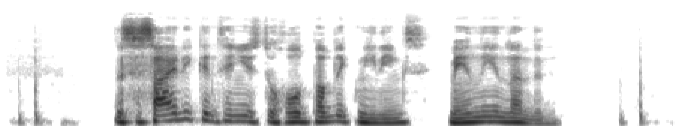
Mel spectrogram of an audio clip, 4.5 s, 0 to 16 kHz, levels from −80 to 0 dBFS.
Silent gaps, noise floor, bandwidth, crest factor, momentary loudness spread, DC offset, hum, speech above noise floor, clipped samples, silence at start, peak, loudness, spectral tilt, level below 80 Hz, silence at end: none; -57 dBFS; 9.6 kHz; 20 dB; 11 LU; under 0.1%; none; 37 dB; under 0.1%; 0.25 s; -2 dBFS; -20 LUFS; -4 dB/octave; -52 dBFS; 0.8 s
